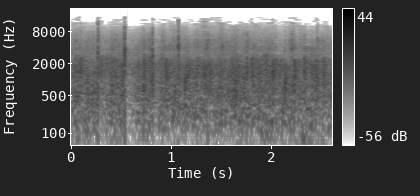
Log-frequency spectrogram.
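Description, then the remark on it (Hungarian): An audience applauds a correct guess (quince) in a guessing game, steadily, a dense wash of many hands clapping at an even, fairly loud level, with a few sharper individual claps popping out of the mix and no voices. “Tapsoljuk meg.”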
